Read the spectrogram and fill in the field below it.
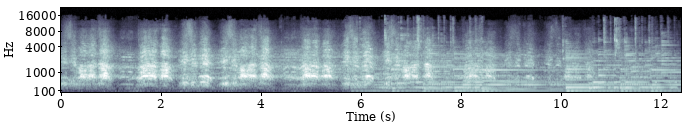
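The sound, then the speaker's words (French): A large protest crowd of French people of Armenian origin, demonstrating their disagreement over a war, chants in loud, rhythmic bursts, then the voices merge into a steadier, sustained chorus of held tones that keeps going to the end. “cette guerre relativement ignorée par les médias a poussé les Français d'origine arménienne à briser ce silence et à manifester leur désaccord, et ce malgré la gravité des enjeux et au risque de leur vie.”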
